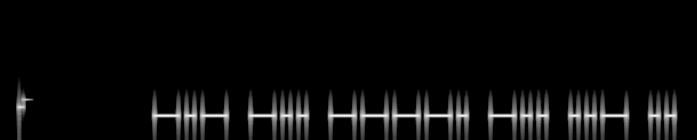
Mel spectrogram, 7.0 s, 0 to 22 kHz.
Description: Morse code, heard as a keyed tone, about 15 wpm, 700 Hz. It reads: KD9DUI
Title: USA Call Signs Repeated 3x 15wpm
